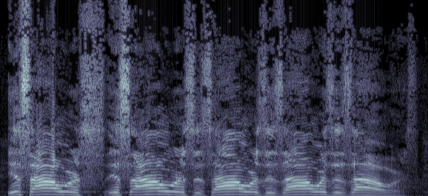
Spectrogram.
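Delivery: loud, rising preacher's cry; preaching at full force. Acted. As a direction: preach it hard to the congregation. Preaching to the church.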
